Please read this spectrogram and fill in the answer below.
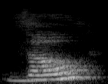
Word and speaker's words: though: So this word is though. It uses the voiced TH sound.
